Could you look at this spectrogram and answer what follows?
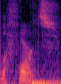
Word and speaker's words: Laffort: of these are all about, go check out Lafort's website. Their company name is spelled Laffort.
